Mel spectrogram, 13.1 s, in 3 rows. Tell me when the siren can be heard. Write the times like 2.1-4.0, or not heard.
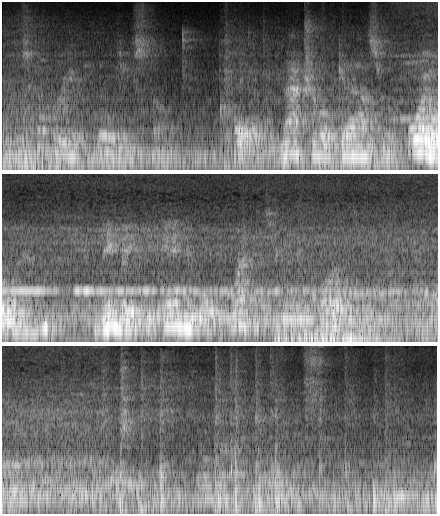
not heard.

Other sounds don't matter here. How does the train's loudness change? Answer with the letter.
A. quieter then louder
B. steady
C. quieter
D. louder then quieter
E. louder
E.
